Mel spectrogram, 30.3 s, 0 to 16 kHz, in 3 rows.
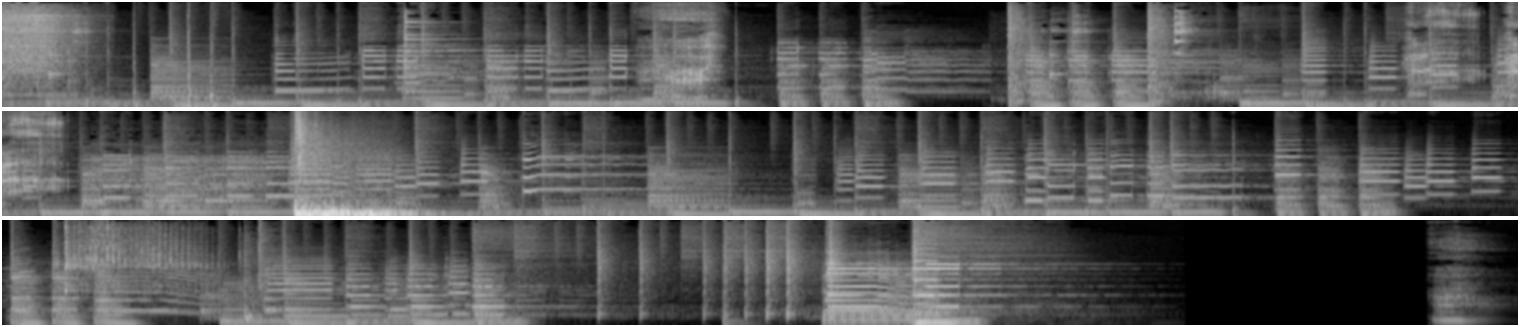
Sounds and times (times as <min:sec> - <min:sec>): Music: 0:00.0 - 0:28.1.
